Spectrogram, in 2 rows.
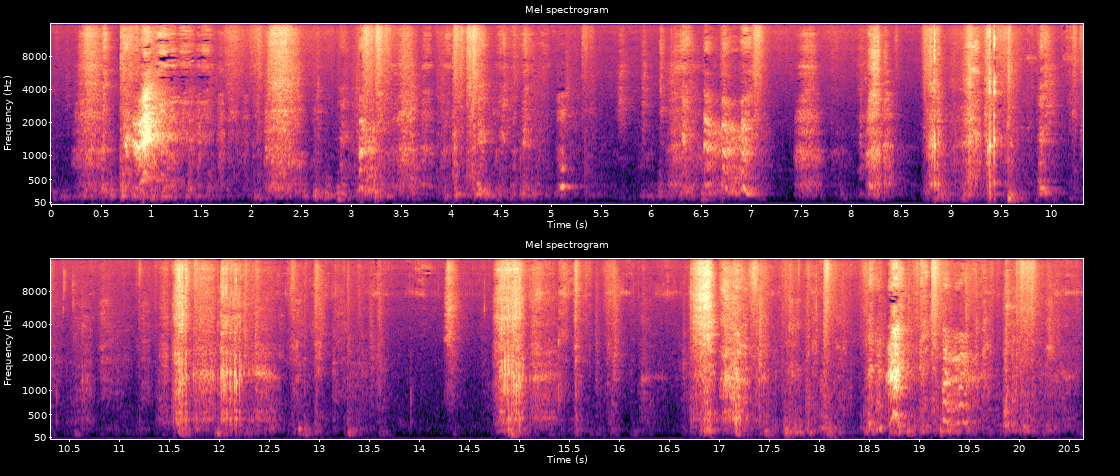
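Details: Tiny 4 lb Yorkie, a female house pet, in a playful feisty fit indoors: raspy panting growls interrupted by quick high yaps, bursts every second or two with short quiet gaps.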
